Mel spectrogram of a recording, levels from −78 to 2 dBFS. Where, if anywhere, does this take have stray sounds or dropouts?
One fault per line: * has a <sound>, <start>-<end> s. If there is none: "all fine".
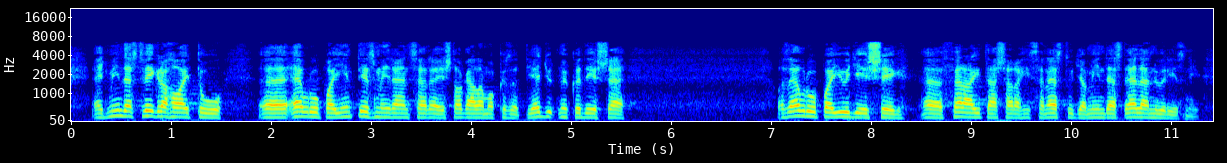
all fine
